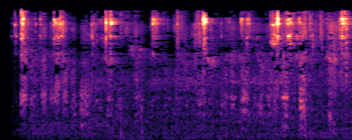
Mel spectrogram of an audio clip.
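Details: A Belgian Malinois pants in quick, breathy bursts, about two to three per second, during training in mealtime discipline.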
